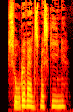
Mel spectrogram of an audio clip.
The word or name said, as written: sodavandsmaskine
